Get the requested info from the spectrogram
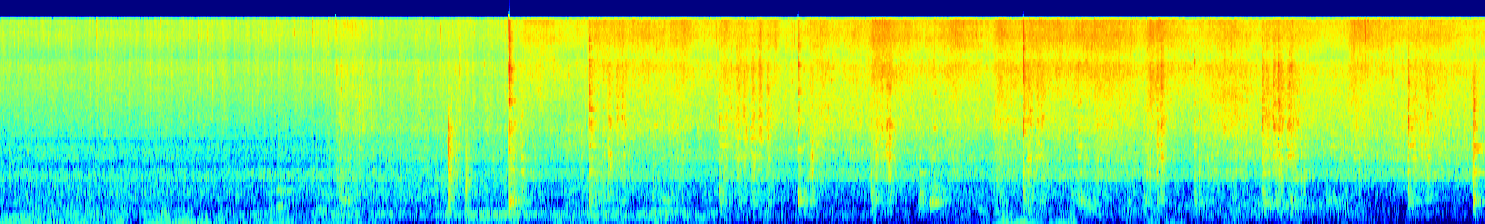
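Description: Chicken curry frying in a cast-iron kadai, a soft sizzle that grows much louder about seven seconds in as raw jackfruit chunks go into the hot pan. A metal spatula then stirs and turns the pieces, knocking and scraping against the iron every second or two over the sizzle.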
